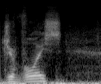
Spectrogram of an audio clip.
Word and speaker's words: Jervoice: Look, there's a few ways of pronouncing it if you really wanted to, but that's how I pronounce it, Jervoice.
